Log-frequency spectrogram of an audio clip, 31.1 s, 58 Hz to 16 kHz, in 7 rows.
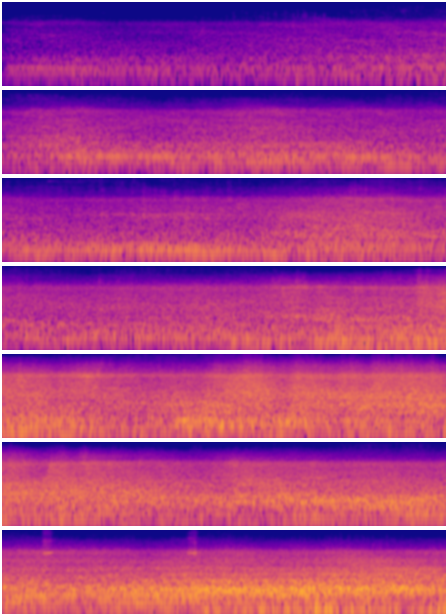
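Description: Boeing 767-300 airliner landing: the sound of its two jet engines grows steadily louder on approach. It gets louder again from a little past halfway, as the jet touches down and rolls out with its spoilers up.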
